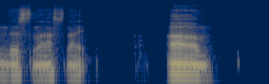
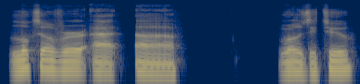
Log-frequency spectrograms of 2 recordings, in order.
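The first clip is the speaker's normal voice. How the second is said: ordinary talk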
